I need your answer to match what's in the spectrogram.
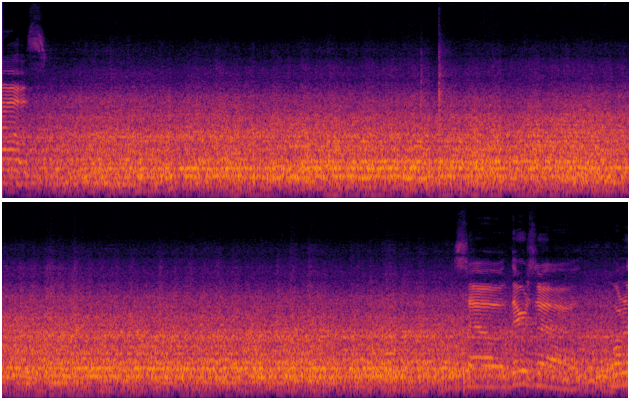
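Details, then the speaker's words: GE washing machine, about two years old, run empty: incredibly loud steady roar like a freight train through the high-speed spin, already loud during balance spin; owner blames a failed bearing in the drive, which one not yet found. "well here it goes it's incredibly loud it sounds like a freight train is going on in the house"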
